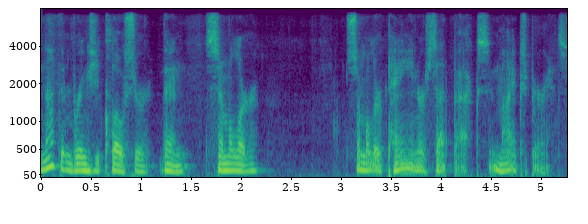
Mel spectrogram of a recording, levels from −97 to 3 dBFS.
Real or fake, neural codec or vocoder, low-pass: real; none; 7.2 kHz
